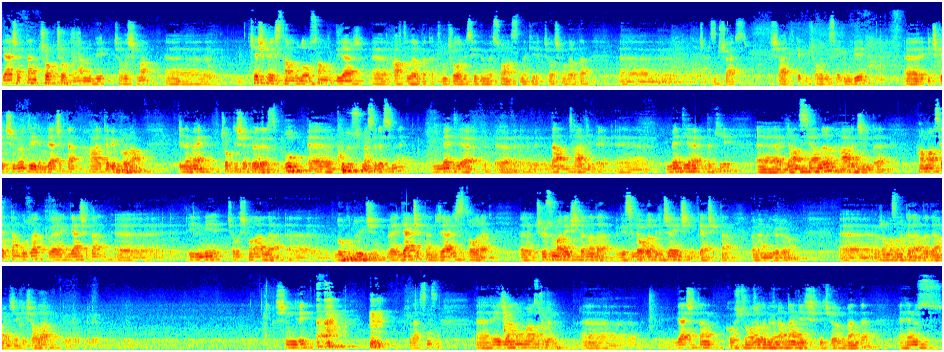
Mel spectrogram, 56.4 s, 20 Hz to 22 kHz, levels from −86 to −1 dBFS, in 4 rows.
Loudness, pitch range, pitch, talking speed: -18 LUFS, 95-110 Hz, 105 Hz, 95 wpm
